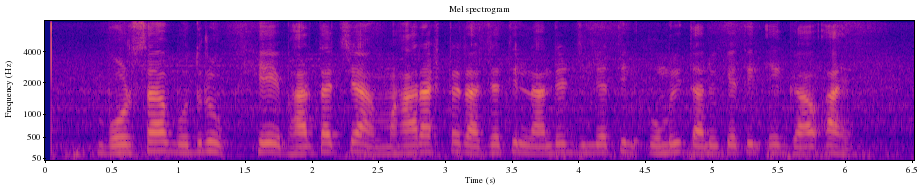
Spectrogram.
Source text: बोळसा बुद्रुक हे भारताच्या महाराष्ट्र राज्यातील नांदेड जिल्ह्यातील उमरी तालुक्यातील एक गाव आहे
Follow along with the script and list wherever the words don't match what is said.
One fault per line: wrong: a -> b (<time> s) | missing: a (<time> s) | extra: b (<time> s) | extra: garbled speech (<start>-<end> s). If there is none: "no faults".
no faults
